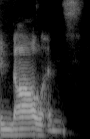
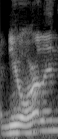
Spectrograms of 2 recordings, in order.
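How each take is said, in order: First: The name is squeezed into two short syllables. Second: The name is said in full with all syllables. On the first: This is how locals say it. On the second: This is how outsiders usually say it.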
